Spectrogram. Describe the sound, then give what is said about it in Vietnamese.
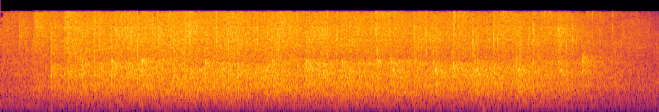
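Steady applause from an audience at a talk starts abruptly and holds at an even, dense level for about four seconds before tapering off. No voices are heard. “Thích nhất là khi mà đàm đạo với quý vị, nghe vỗ tay liên tục.”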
